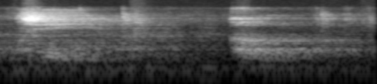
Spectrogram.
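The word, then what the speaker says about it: Django: Jango. The D is silent.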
